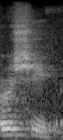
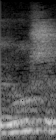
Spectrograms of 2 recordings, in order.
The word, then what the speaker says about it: Rishi: The word Russia comes from the word Rishi, great sages. Many sages used to live in Russia. И слово «Россия» произошло от слова «риши», потому что раньше, или «руши», как они произносят на юге, потому что раньше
